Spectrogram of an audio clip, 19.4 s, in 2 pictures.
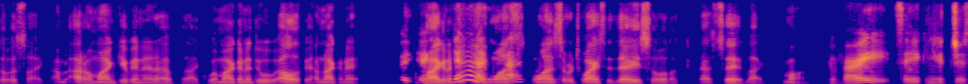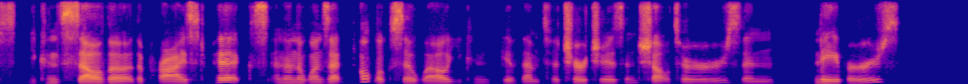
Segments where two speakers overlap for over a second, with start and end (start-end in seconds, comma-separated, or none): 4.1-5.6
